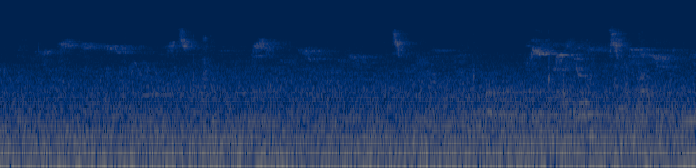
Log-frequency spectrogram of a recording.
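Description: Small birds chirping: short high calls and brief warbled phrases, a second or two apart, over a steady low hum of background noise.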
